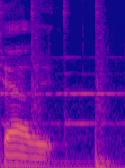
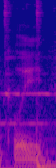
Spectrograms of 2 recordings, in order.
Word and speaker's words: Khalid: Yeah, this was just, man, they said you just Khaled or with the gym membership, bro. Khalid, because I forgot we pronounce his name Khalid with the gym membership.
